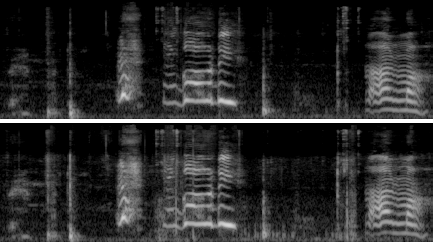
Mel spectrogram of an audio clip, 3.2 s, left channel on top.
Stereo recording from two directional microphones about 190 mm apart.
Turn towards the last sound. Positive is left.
turn(degrees=-20)  # may be behind; listen again after turning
